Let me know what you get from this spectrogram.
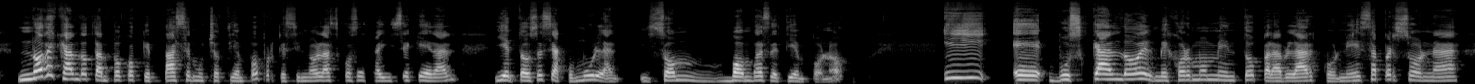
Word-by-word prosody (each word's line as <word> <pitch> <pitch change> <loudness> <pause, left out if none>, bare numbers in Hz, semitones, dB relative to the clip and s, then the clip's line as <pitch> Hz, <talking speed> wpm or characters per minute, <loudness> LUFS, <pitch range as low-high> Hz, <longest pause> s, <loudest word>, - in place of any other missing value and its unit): No 240 - +7
dejando 245 - +3
tampoco 200 +1 -2
que 170 - -4
pase 185 +4 0
mucho 175 -1 -7
tiempo, 160 - -5
porque, 215 -9 -10
si 160 +2 -10
no 165 +1 -4
las 180 0 -1
cosas 180 +1 -7
ahí 165 0 -4
se 180 +2 -7
quedan, 170 +3 -1 0.3
y 200 +2 +3
entonces 195 +2 +1
se - - +1
acumulan, 150 -5 -1
y 150 - -12
son 155 -3 -2
bombas 185 +1 +4
de 160 -3 -2
tiempo, 150 -6 -6
¿no? - - -8 0.9
Y, 310 +1 0 0.2
eh, 210 -1 +5
buscando 235 +5 +4
el 230 -7 +3
mejor 185 +3 -2
momento 210 -1 -4
para 155 -2 +1
hablar 165 +3 +1
con 150 +1 -7
esa 190 +6 -3
persona, 180 -5 -3
185 Hz, 145 wpm, -22 LUFS, 165-215 Hz, 0.9 s, No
